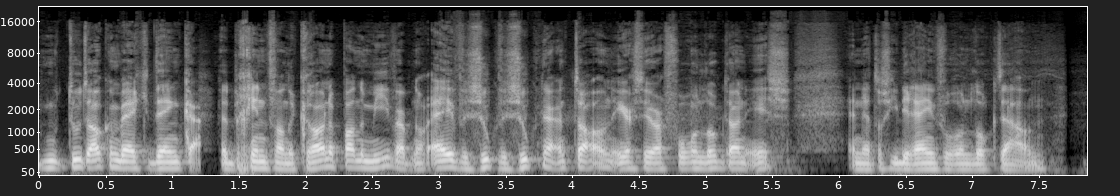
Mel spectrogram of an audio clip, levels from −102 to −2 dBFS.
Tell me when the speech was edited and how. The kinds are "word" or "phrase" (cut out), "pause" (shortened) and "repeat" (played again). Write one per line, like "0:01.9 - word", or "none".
0:01.2 - word
0:02.8 - word
0:03.4 - repeat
